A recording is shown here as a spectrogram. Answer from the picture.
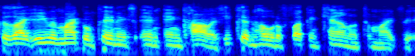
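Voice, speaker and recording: A man talks with an American accent in a dry, close sound that has no echo. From Atlanta, Georgia (US South). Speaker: sports podcast host. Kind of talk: casual sports talk show. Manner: animated; halting, repeats words.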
